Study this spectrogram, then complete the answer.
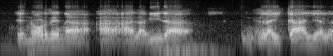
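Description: A man is speaking. Background noise is noticeable. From Mexico, southern Nayarit near Jalisco. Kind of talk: interview.

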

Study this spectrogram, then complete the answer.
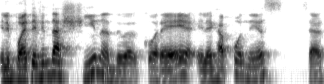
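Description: A man talks with lively intonation. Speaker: podcast host. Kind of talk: casual chat.

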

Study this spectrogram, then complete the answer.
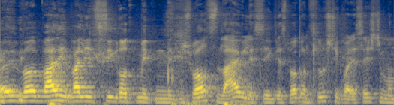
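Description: A man speaks very fast with ordinary pitch variation. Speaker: podcast co-host. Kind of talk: casual chat.

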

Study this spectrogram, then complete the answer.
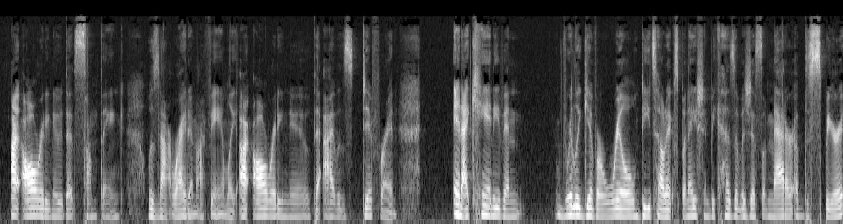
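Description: A woman with a Southern US accent and a very deep, low pitch talks at a moderate pace in a monotone, flat way, with big swings in loudness on a very clean recording with a silent background. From US South, Atlanta, Georgia. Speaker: podcast host, author. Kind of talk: personal monologue. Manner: casual, conversational.

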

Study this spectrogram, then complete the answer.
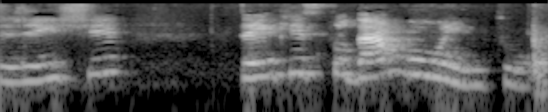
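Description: A woman's high voice is raised and projected. Her intonation is lively. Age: 20s. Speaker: graphic designer. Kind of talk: casual interview chat. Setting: live video stream.

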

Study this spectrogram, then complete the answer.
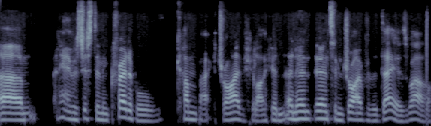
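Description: The speaker has a British accent and a moderate pace. Intonation stays fairly even. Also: man. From UK. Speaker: F1 podcast co-host. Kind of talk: casual chat. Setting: video call.

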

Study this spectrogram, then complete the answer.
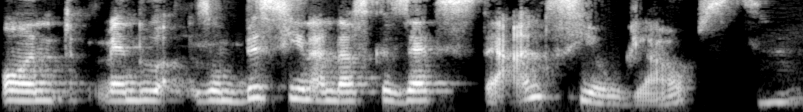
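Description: A woman speaks with a fairly high pitch, ordinary pitch variation and a dark, mellow, somewhat breathy tone. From Germany. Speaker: plastic surgeon and hypnotherapist. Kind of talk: interview.

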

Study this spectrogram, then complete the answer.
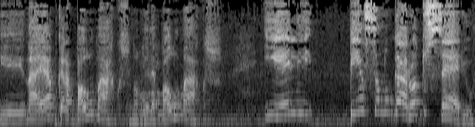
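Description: Over noticeable background noise, a man with a high pitch talks at a moderate pace with very wide pitch swings. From Brazil, Campos dos Goytacazes (RJ). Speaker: community radio host. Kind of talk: casual chat. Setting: studio. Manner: animated.

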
